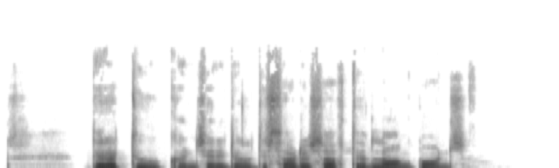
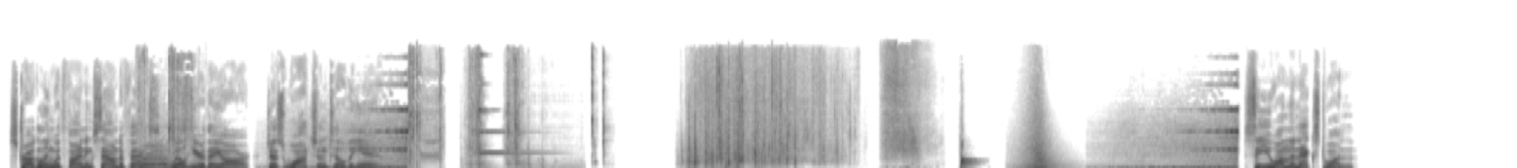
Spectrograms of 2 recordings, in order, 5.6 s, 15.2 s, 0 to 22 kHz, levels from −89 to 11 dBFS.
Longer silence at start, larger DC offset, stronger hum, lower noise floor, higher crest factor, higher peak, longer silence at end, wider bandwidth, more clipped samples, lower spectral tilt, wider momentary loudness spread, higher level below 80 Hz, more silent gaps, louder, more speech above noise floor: first, 0.95 s vs 0.1 s; neither; neither; first, under -90 dBFS vs -55 dBFS; about the same, 20 dB vs 22 dB; about the same, -4 dBFS vs -6 dBFS; second, 0.95 s vs 1.65 s; about the same, 15.5 kHz vs 16.5 kHz; neither; first, -6.5 dB/octave vs -3.5 dB/octave; second, 9 LU vs 17 LU; second, -68 dBFS vs -42 dBFS; second, none vs 4.47-4.56 s, 6.17-6.31 s, 6.66-6.72 s, 9.93-10.02 s; first, -22 LUFS vs -26 LUFS; first, over 68 dB vs 30 dB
